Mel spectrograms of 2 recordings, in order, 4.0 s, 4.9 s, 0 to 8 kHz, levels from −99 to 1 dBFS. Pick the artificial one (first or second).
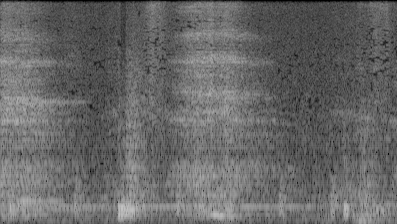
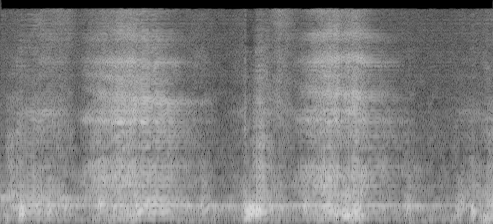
second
